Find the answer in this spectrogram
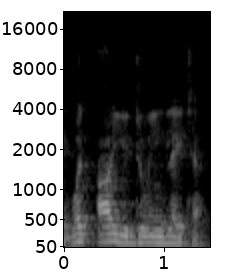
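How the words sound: Every word is said fully and separately.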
